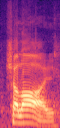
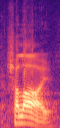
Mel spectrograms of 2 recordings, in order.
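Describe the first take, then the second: No difference in how they are said.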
